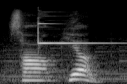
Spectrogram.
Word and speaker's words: Seohyun: Không có vậy nha. Đọc là Seohyun.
